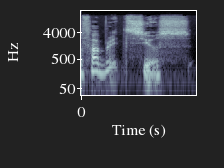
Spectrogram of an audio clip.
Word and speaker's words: Fabritius: Well, Fabricius, as I've been taught to pronounce him.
